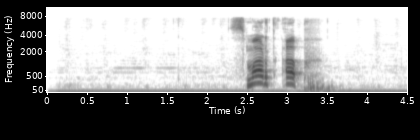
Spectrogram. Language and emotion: Russian, positive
